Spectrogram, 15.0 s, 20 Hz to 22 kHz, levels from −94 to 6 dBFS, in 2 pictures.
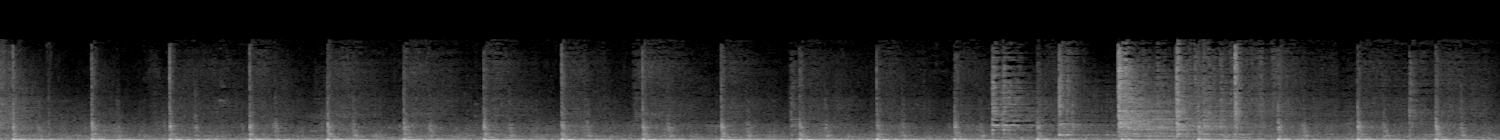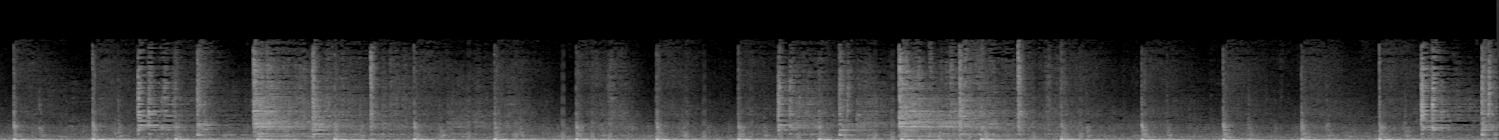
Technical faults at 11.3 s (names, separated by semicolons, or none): GSM signalling bursts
